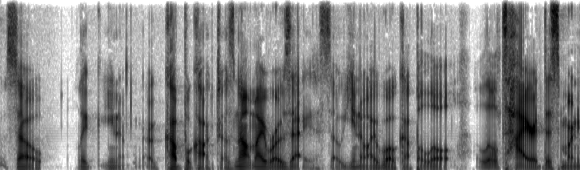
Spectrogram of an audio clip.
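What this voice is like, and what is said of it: Hoarse, partly lost voice. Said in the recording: “My voice is a little bit gone ... I had to project my voice very much ... my voice is a little kind of almost gone-ish”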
